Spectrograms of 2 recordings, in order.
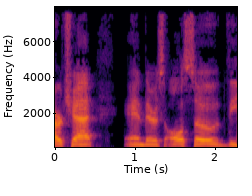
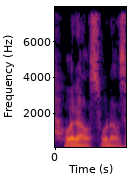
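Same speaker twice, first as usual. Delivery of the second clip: fading mutter; 7 semitones lower, 10 dB quieter than usual. Real, not acted. Host muttering to himself.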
